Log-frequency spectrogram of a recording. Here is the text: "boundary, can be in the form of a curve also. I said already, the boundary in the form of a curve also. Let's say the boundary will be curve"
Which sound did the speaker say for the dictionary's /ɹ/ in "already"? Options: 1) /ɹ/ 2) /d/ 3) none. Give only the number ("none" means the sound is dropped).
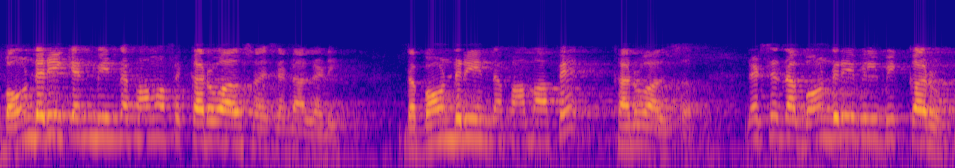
3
